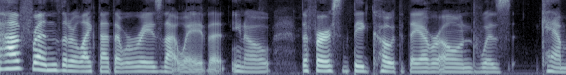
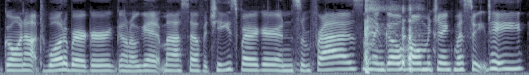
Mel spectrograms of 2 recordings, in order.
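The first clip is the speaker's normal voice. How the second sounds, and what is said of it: Put-on Texan twang. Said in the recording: “a Texan twang would kind of sound like ... Yosemite Sam type ... That's what a Texan accent would sound like”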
